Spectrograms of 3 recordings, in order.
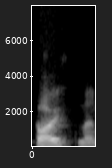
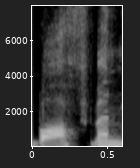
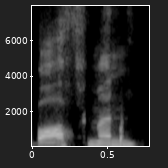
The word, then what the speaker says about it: Baughman: in sheep's clothing bothman I've never correctly it's actually pronounced Bossman like b-o-f-f-m-a-n bothman like like like Kaufman but with a B okay yeah now have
